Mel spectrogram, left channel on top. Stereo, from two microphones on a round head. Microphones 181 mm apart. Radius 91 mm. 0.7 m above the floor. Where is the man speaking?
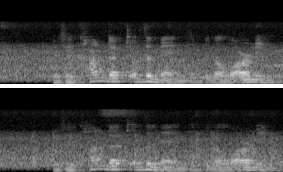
55° left (ahead or behind), 1.8 m; by 2.7 s 70° left (ahead or behind), 3 m.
